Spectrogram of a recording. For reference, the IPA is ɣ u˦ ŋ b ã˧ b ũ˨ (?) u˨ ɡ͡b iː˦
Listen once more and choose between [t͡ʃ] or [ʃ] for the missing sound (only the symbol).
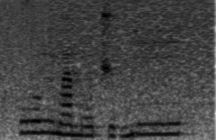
t͡ʃ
